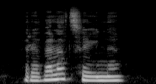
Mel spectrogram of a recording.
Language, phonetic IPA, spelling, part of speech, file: Polish, [ˌrɛvɛlaˈt͡sɨjnɨ], rewelacyjny, adjective, LL-Q809 (pol)-rewelacyjny.wav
